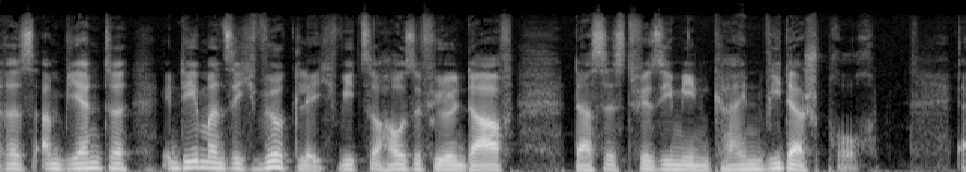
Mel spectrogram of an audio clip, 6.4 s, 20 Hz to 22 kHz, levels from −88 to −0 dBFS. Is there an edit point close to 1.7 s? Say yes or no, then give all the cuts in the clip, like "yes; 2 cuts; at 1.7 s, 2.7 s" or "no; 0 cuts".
no; 0 cuts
